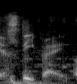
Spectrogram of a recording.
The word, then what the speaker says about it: Stipe: Stipe Miocic. Yeah, he's Stipe, that's his name? – Yeah, Stipe.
